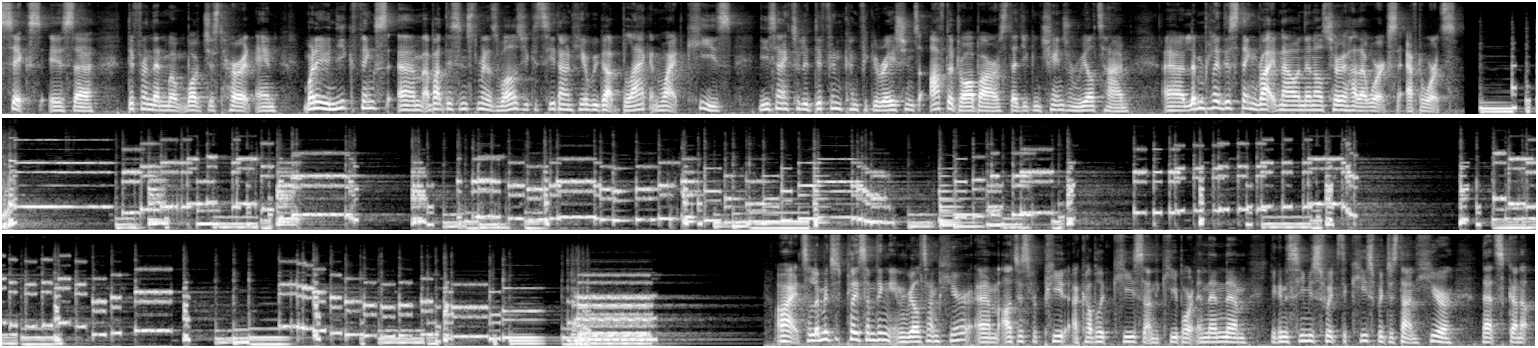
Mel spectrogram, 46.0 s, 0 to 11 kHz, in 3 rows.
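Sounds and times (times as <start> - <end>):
organ playing chords: 14.8 - 29.1, 29.9 - 37.6.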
